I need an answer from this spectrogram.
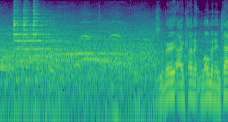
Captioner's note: bell ringing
